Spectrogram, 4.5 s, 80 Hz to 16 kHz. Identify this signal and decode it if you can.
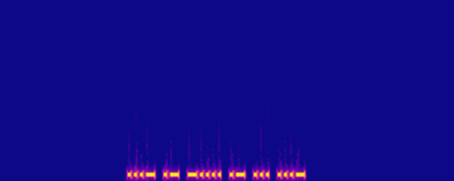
Morse code, heard as a keyed tone, about 40 wpm, 700 Hz. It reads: VA6ASV
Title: DXCC-100 Call Signs - 6 Characters - Repeated 2x - 40wpm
